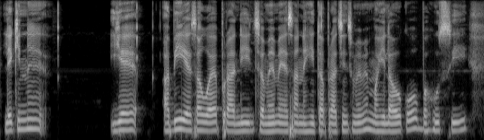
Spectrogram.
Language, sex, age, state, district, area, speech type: Hindi, male, 60+, Rajasthan, Jaipur, urban, spontaneous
